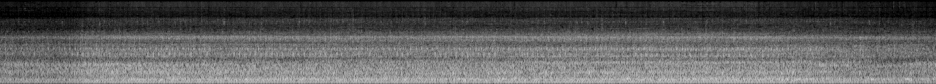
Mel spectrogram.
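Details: 1988 Mercury 9.9 hp two-stroke outboard idling steadily with an even beat and no misses, after fixing a misfire throughout the rpm range caused by the kill wire at the handle grounding out intermittently. Both coils were replaced; power pack tested good.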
